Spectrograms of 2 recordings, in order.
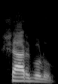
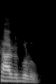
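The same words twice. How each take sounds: First: The first consonant is said with a hiss. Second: The first consonant is said without a hiss. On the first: The speaker calls it wrong. "ষাঁড় গরু বলি না" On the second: The speaker calls it right. "মূর্ধন্য সাথে শীষ আসে না"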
